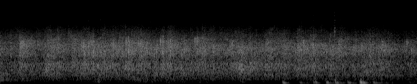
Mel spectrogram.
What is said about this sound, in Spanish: ¿Cuánto le da un aplauso fuerte al Señor?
